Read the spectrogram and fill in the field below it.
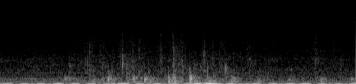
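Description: Feet tap on the floor in a steady run of soft, low thuds, about three or four per second, over a faint background hum with no one speaking.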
